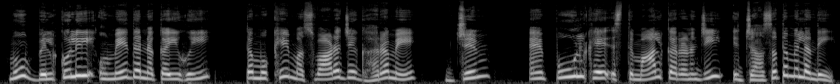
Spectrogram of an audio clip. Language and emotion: Sindhi, surprised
